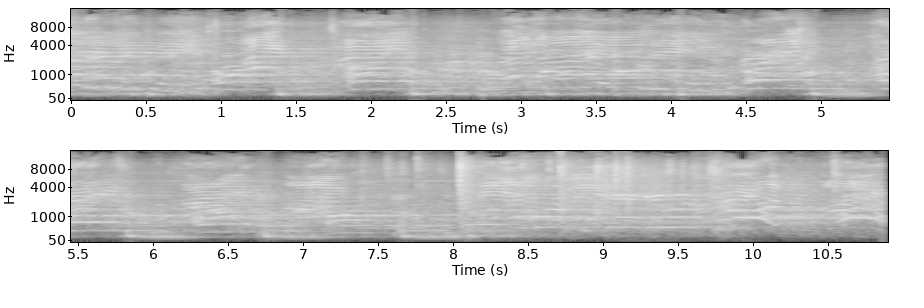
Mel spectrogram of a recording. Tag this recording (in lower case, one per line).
music
tap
